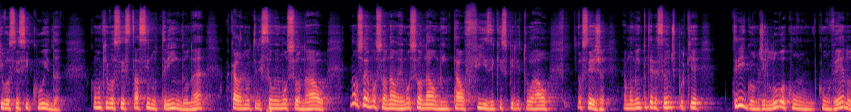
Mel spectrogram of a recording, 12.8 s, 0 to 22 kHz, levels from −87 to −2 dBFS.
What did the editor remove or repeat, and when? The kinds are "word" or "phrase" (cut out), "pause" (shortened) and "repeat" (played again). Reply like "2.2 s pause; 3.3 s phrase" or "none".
9.6 s word; 11.3 s word

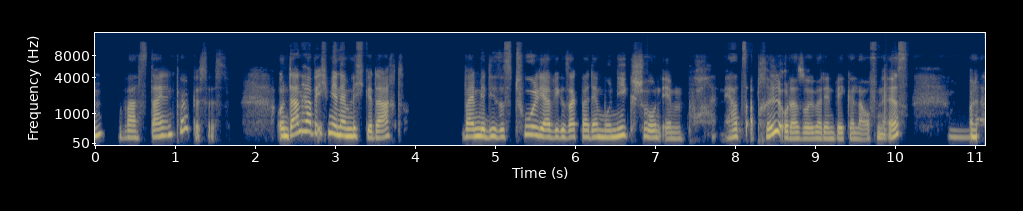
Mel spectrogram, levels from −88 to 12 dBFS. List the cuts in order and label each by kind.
none

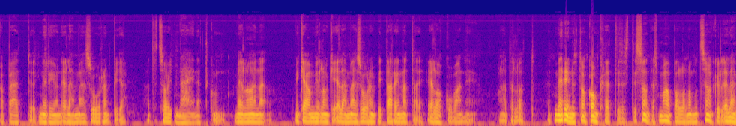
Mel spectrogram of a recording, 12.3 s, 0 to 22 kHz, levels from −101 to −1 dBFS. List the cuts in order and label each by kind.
2.9 s word

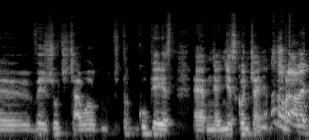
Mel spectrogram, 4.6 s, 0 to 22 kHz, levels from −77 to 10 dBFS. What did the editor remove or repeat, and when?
none

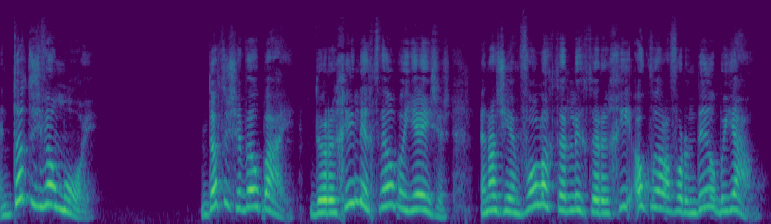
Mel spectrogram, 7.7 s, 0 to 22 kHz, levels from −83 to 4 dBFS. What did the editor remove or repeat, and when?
3.0 s pause

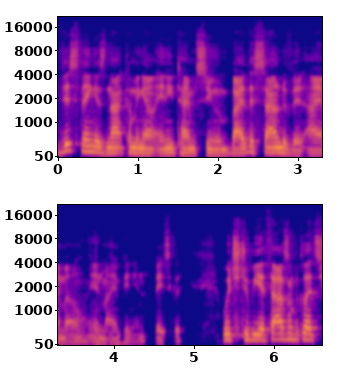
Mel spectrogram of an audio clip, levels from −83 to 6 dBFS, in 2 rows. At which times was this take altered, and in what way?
none

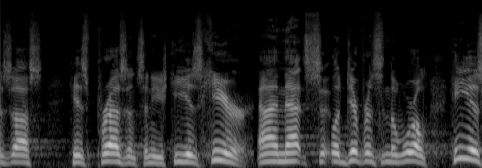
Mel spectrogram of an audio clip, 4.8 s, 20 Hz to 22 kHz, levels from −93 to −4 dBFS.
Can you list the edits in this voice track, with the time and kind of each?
1.6 s phrase; 2.5 s pause; 3.3 s phrase

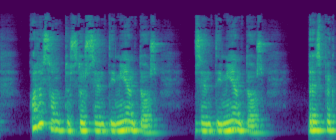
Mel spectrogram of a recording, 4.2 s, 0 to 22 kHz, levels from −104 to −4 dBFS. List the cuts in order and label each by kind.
1.0 s word; 2.4 s repeat

